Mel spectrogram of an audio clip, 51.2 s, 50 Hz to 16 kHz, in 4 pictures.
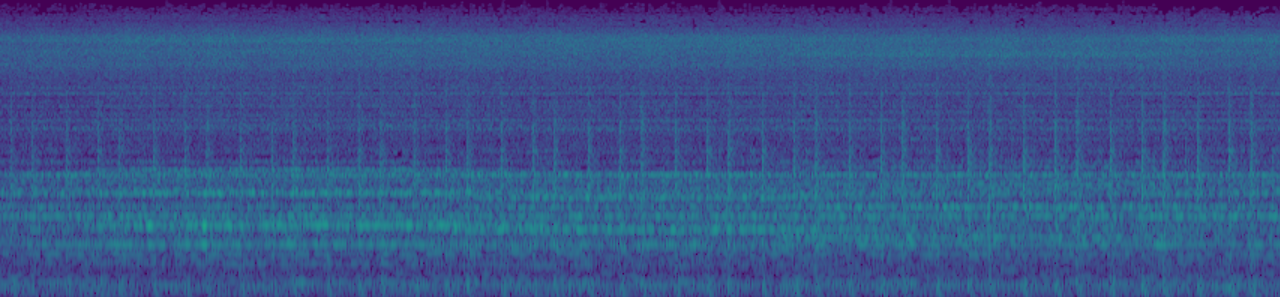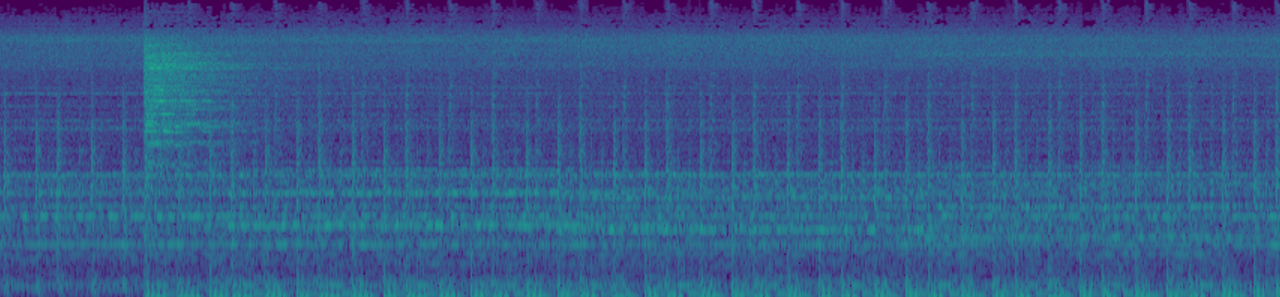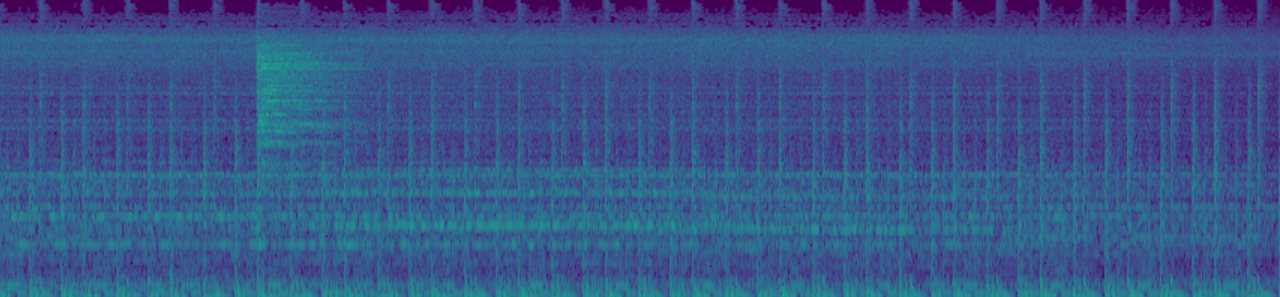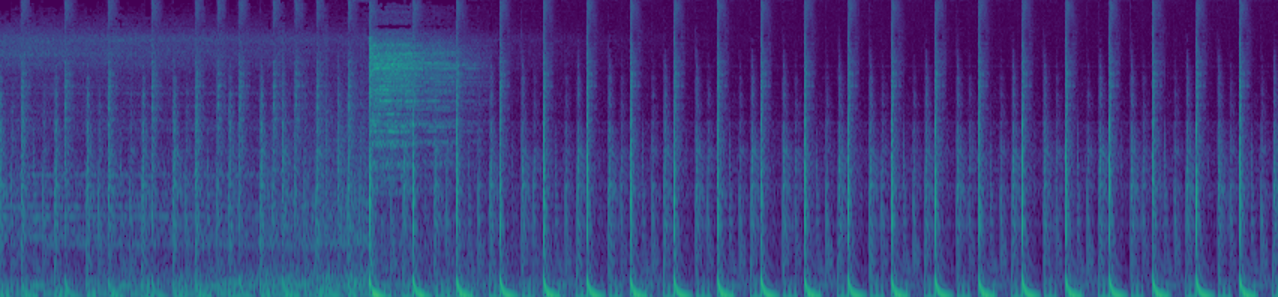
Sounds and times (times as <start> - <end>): Music: 0.0 - 51.1.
